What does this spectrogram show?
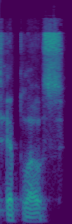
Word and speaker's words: Hippos: a level four entity his name is hippos the H is silent the other three are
